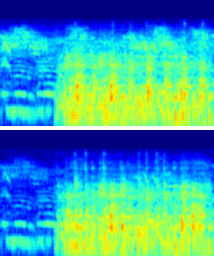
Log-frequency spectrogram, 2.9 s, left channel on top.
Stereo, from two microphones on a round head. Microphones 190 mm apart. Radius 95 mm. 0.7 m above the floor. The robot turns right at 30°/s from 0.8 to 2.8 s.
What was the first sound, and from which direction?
An insect, 55° left.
